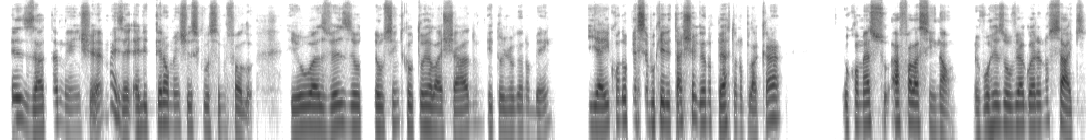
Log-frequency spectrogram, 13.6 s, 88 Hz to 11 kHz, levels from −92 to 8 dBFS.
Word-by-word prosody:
Exatamente, 135 -5 -2
é, - - -2
mas - - -4
é 130 - -1
é 135 - -1
literalmente 145 0 -1
isso 140 - +1
que - - -30
você 135 -1 -3
me 135 - -20
falou. - - -3 0.5
Eu, 140 +3 +2
às 140 -2 +3
vezes, 150 +1 0
eu 145 -1 0 0.2
eu 140 - +2
sinto 155 +3 -3
que - - -2
eu 145 - -1
tô 145 - -2
relaxado 130 -1 +1
e 140 - -8
tô 130 -1 -6
jogando 130 0 -8
bem, 125 +6 -9 0.4
e 145 0 +1
aí, 140 +2 +5
quando 175 +2 -6
eu 180 - +2
percebo 170 -2 +5
que 165 - +3
ele 155 - +1
tá 155 - 0
chegando 165 -3 +2
perto 150 0 +2
no 135 - -13
placar, 185 +11 0 0.8
eu - - -4
começo 160 +1 +2
a 160 - +6
falar 160 0 +5
assim: 140 -3 +3
"Não, 125 - -3 0.2
eu 125 - -8
vou 140 +3 -1
resolver 150 0 0
agora 150 0 +2
no 170 +3 -11
saque." 125 -7 +3
145 Hz, 215 wpm, -24 LUFS, 135-160 Hz, 0.8 s, a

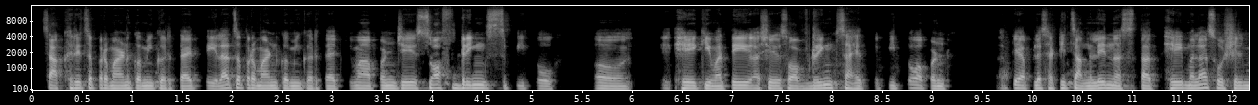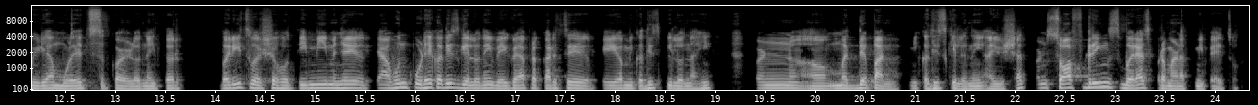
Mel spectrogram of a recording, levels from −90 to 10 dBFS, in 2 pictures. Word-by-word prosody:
साखरेचं 135 0 +1
प्रमाण 130 -2 +2
कमी 125 -1 +2
करत 120 -1 -1
आहेत, 115 0 +2
तेलाचं 130 +5 +1
प्रमाण 125 -3 +1
कमी 120 -1 +1
करत 120 0 -5
आहेत 120 -1 +1
किंवा 125 0 -1
आपण 125 +1 0
जे 130 0 +3
सॉफ्ट 140 +3 -1
ड्रिंक्स 135 -2 +2
पितो 120 -2 -7 0.4
अ, 125 - -2 0.8
हे 130 -1 +5
किंवा 120 -2 +3
ते 130 -1 +6
असे 125 0 0
सॉफ्ट 120 -1 -1
ड्रिंक्स 135 +3 +2
आहेत 120 -3 +1
ते - - -15
पितो 130 +3 -6
आपण. 120 -3 -1 0.6
तर - - -13
ते 140 - +3
आपल्यासाठी 130 0 0
चांगले 125 +2 +3
नसतात. 120 -2 0 0.2
हे 135 0 +4
मला 135 +3 +2
सोशल 135 -3 0
मीडियामुळेच 125 0 +1 0.2
कळलं, 115 -2 0
नाही 115 0 0
तर 125 0 0 0.4
बरीच 155 +6 +1
वर्ष 140 0 0
होती 130 -1 -1
मी 145 +1 +3
म्हणजे 150 0 +2
त्याहून 155 +4 +1
पुढे 165 0 +4
कधीच 170 0 +2
गेलो 140 -2 +2
नाही. 140 +1 +1
वेगळ्या 130 +1 +1
प्रकारचे 130 +1 -1 0.3
पेय 130 0 0
मी 130 0 0
कधीच 140 +5 -1
पिलो 120 -3 +1
नाही. 115 +3 -2 0.5
पण 135 0 0
अ, 115 -2 -1
मद्यपान 125 -2 +2 0.2
मी 125 - -8
कधीच 120 +2 0
केलं 110 -3 0
नाही 115 +1 +1
आयुष्यात. 110 +8 -1
पण 160 +1 -5
सॉफ्ट 165 0 +2
ड्रिंक्स 185 +1 +3
बऱ्याच 145 +3 +4
प्रमाणात 115 -3 +1
मी 115 - -1
प्यायचो. 115 +1 -6
130 Hz, 175 wpm, -22 LUFS, 120-140 Hz, 0.8 s, ते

